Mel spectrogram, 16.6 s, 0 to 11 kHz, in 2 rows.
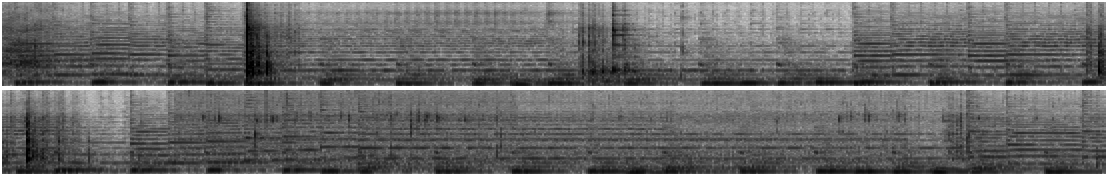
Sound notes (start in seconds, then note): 9.0 simmering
